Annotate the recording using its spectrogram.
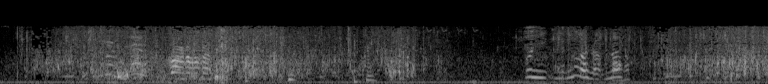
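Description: Water splashes as a dog and a man wade through a river.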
